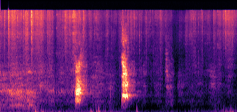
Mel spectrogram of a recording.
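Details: A pet borzoi and a standard poodle play fighting: two short, harsh, bark-like bursts about a second apart, with soft scuffling thumps and quiet breathing between them.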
